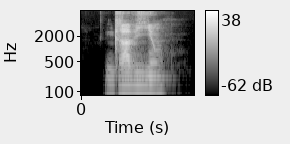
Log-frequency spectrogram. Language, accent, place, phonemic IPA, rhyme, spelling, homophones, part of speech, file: French, France, Lyon, /ɡʁa.vi.jɔ̃/, -ɔ̃, gravillon, gravillons, noun, LL-Q150 (fra)-gravillon.wav
- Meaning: fine grit, grains of stone of between six and twenty millimeters diameter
